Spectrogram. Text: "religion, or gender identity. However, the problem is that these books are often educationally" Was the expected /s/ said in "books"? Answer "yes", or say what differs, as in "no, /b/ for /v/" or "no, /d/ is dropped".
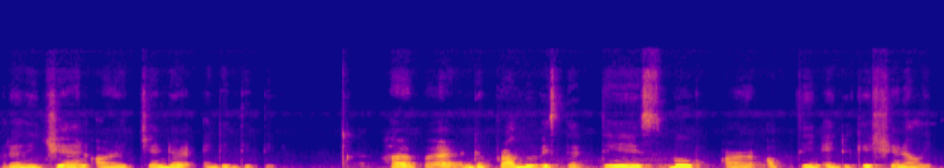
no, /s/ is dropped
